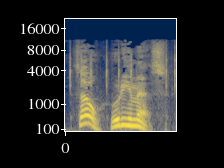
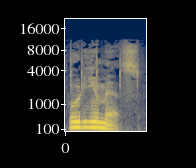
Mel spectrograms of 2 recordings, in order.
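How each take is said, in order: First: Higher and louder, game-show energy; hyped-up repeat. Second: Said in the usual way. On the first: Shown as a demonstration. Host repeats the question to listeners, higher and louder.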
